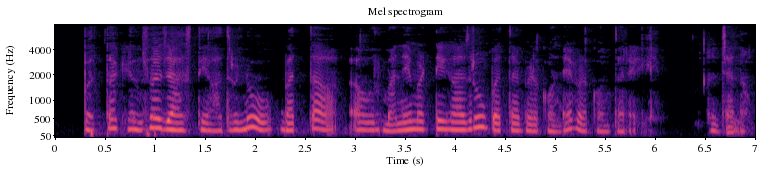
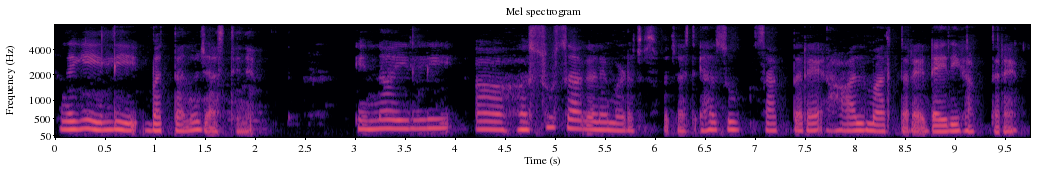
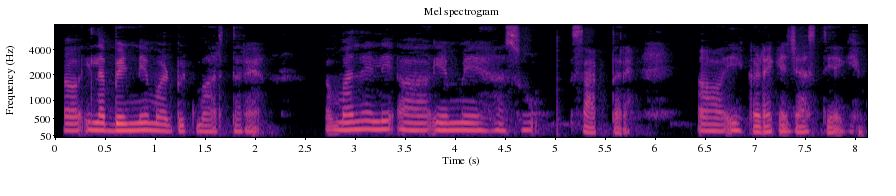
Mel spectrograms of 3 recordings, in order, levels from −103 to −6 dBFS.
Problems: low volume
